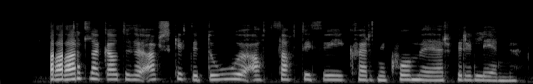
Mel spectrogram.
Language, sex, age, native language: Icelandic, female, 30-39, Icelandic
